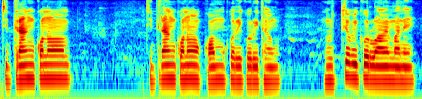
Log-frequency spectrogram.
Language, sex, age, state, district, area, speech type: Odia, male, 18-30, Odisha, Kalahandi, rural, spontaneous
